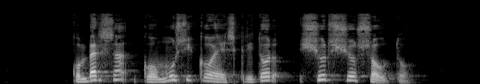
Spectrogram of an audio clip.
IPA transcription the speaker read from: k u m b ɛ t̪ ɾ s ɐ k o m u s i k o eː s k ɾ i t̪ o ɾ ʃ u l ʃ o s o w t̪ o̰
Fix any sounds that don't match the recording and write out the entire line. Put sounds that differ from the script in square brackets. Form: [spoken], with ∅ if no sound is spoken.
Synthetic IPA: k [o] m b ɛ [∅] ɾ s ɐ k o m u s i k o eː s k ɾ i t̪ o ɾ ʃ u [ɾ] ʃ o s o w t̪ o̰

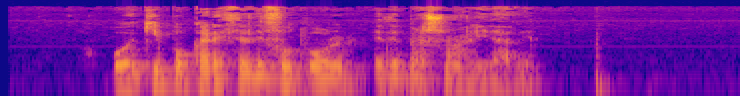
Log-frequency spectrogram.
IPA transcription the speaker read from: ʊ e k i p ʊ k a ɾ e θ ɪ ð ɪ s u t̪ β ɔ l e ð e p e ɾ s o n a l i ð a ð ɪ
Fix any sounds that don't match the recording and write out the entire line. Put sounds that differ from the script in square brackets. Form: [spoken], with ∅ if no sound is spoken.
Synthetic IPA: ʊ e k i p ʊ k a ɾ e θ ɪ ð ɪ [f] u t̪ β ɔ l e ð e p e ɾ s o n a l i ð a ð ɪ

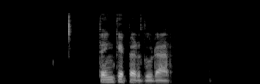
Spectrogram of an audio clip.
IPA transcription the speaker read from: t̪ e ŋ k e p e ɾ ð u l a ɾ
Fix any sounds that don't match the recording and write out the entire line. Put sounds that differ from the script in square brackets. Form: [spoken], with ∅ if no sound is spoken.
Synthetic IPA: t̪ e ŋ k e p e ɾ ð u [ɾ] a ɾ

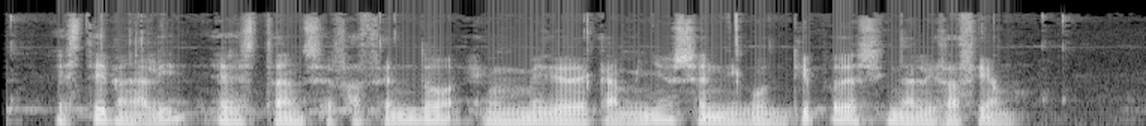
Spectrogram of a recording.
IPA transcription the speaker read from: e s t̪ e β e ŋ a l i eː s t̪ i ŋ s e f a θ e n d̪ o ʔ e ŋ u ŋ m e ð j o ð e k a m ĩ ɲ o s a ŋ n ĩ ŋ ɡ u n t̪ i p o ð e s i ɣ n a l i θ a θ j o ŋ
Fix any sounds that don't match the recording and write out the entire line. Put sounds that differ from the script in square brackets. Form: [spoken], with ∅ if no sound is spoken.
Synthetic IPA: e s t̪ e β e ŋ a l i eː s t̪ [a] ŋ s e f a θ e n d̪ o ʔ e ŋ u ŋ m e ð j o ð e k a m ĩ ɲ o s [e] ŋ n ĩ ŋ ɡ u n t̪ i p o ð e s i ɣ n a l i θ a θ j o ŋ

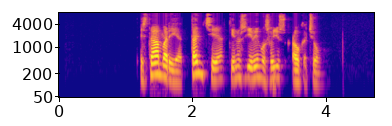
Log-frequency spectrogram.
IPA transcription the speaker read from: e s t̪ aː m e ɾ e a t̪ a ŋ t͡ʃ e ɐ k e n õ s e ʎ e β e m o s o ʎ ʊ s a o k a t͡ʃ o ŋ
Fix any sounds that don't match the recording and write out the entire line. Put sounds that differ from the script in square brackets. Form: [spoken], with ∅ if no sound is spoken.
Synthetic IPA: e s t̪ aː m [a] ɾ e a t̪ a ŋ t͡ʃ e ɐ k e n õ s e ʎ e β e [ŋ] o s o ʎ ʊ s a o k a t͡ʃ o ŋ

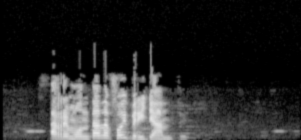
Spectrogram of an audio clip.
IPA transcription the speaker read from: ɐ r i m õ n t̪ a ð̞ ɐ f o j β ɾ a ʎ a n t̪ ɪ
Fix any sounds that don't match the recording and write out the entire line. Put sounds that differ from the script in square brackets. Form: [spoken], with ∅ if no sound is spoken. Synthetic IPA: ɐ r [e] m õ n t̪ a ð̞ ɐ f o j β ɾ [i] ʎ a n t̪ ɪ

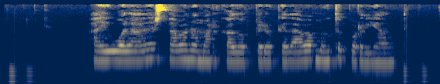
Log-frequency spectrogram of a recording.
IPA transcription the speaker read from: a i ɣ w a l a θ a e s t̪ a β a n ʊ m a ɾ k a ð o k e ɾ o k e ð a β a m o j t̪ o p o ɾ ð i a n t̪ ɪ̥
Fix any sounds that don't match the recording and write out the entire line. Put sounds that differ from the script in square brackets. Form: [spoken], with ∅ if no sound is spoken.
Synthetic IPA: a i ɣ w a l a [ð] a e s t̪ a β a n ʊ m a ɾ k a ð o [p] e ɾ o k e ð a β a m o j t̪ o p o ɾ ð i a n t̪ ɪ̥

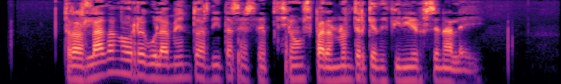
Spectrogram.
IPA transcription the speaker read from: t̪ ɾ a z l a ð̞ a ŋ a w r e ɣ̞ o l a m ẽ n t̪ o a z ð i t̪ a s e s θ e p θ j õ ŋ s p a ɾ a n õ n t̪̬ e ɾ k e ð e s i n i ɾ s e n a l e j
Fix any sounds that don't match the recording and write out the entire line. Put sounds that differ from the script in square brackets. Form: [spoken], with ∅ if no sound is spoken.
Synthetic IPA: t̪ ɾ a z l a ð̞ a ŋ a w r e ɣ̞ [u] l a m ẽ n t̪ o a z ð i t̪ a s e s θ e p θ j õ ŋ s p a ɾ a n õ n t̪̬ e ɾ k e ð e [f] i n i ɾ s e n a l e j

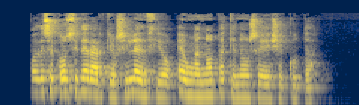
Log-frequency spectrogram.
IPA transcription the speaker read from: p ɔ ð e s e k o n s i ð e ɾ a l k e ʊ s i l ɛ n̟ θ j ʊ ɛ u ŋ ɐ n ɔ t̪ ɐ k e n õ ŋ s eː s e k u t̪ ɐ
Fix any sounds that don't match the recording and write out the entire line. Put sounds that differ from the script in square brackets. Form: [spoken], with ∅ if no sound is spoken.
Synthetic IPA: p ɔ ð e s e k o n s i ð e ɾ a [ɾ] k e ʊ s i l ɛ n̟ θ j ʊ ɛ u ŋ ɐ n ɔ t̪ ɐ k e n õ ŋ s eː [ʃ] e k u t̪ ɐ

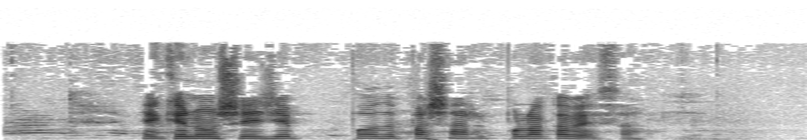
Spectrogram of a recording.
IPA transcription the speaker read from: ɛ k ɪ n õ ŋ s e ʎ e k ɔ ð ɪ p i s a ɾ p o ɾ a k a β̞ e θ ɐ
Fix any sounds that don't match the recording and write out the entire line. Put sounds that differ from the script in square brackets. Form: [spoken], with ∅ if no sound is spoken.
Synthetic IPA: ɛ k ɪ n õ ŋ s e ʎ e [p] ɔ ð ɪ p [a] s a ɾ p o [l] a k a β̞ e θ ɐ

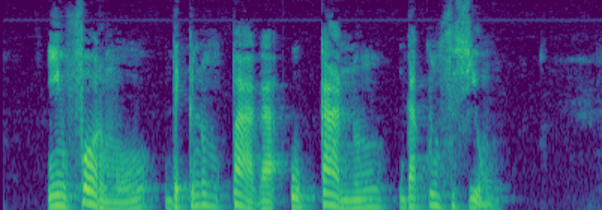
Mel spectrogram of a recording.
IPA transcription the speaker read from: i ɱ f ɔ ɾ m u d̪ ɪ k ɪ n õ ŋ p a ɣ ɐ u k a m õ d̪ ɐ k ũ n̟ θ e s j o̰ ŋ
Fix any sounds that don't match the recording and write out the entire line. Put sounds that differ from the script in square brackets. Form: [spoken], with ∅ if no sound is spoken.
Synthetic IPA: i ɱ f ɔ ɾ m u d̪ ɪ k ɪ n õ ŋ p a ɣ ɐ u k a [n] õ d̪ ɐ k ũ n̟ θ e s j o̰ ŋ

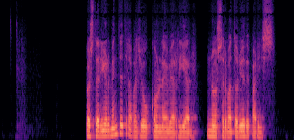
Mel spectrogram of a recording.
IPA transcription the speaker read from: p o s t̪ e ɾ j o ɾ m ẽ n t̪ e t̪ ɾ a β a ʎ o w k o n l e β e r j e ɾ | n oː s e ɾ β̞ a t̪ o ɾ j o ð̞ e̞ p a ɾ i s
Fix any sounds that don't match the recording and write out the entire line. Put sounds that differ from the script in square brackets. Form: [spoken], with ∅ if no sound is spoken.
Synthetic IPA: p o s t̪ e ɾ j o ɾ m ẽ n t̪ e t̪ ɾ a β a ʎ o w k o n l e β e r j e ɾ | n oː s e ɾ β̞ a t̪ o ɾ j o ð̞ e̞ p a ɾ i s

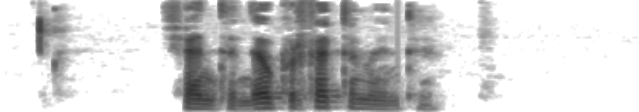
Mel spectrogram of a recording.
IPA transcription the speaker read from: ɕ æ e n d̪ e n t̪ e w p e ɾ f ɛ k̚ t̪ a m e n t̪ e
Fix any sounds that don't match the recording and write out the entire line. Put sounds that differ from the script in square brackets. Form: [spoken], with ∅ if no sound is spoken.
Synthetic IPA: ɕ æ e n [t̪] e n [d̪] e w p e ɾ f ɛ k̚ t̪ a m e n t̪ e

